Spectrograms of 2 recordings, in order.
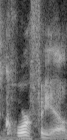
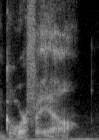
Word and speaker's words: Corfael: Yeah, It's Corfael, not Gorfael.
